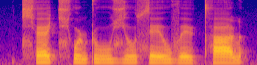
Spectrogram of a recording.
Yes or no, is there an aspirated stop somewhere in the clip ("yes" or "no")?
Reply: yes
